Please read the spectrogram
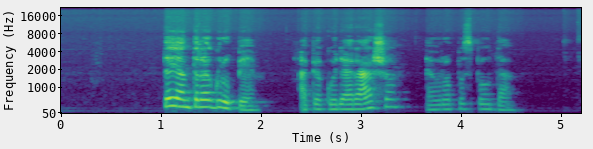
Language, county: Lithuanian, Panevėžys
